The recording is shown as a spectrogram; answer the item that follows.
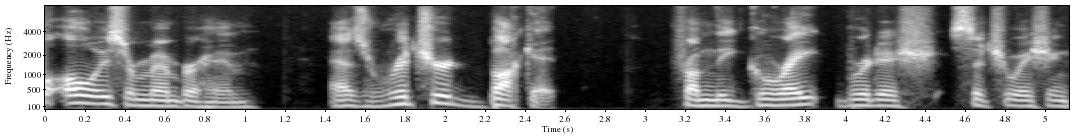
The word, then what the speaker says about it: Bucket: And she, of course, insists that their name is pronounced Bouquet. So she's Hyacinth Bouquet instead of Hyacinth Bucket.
